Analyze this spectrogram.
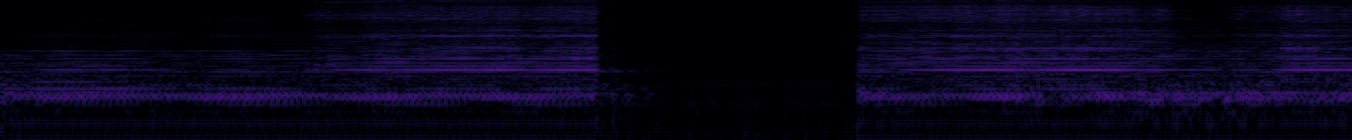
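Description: Scroll saw running, its blade cutting a small piece of thin wood as the piece is turned along a marked line. The sound cuts out abruptly about three seconds in and comes back a little over a second later.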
